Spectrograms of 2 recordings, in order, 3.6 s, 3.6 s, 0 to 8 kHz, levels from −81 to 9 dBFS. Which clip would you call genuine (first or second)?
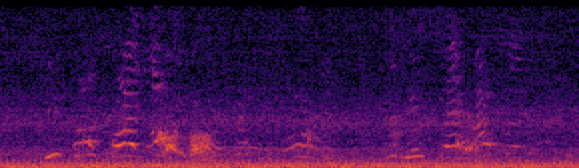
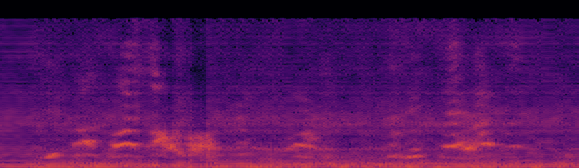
first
